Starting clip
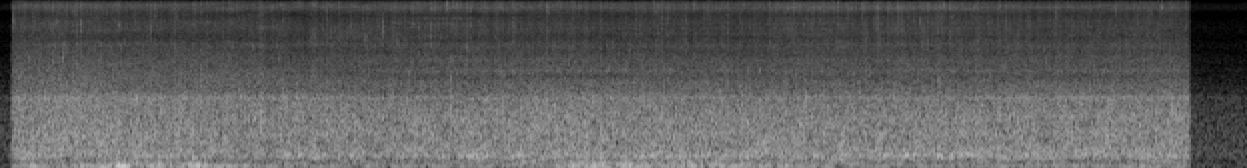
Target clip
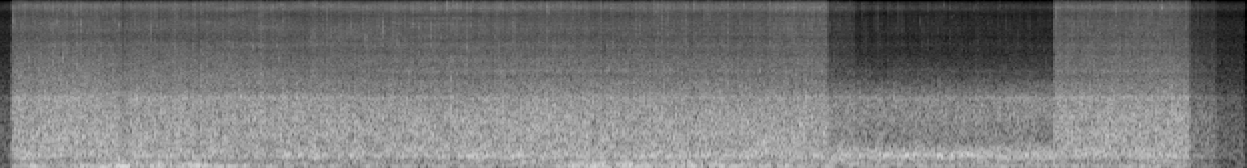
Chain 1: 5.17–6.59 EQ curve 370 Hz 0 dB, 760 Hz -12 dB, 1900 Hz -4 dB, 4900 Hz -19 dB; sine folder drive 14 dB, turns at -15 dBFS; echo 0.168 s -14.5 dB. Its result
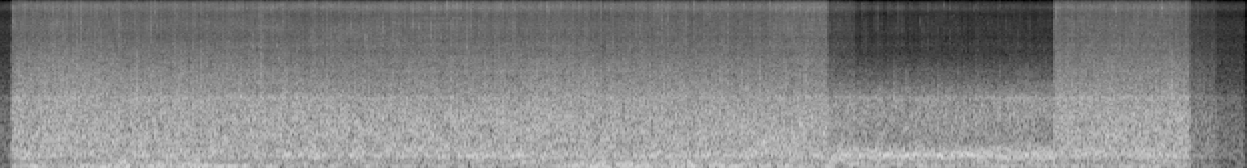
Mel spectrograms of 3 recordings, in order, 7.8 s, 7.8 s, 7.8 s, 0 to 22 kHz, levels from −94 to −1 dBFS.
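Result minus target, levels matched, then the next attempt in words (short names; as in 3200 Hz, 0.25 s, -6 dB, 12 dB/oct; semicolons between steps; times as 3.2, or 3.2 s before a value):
sine folder: distortion +10 dB
5.17–6.59 EQ curve 370 Hz 0 dB, 760 Hz -12 dB, 1900 Hz -4 dB, 4900 Hz -19 dB; sine folder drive 8 dB, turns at -15 dBFS; echo 0.168 s -14.5 dB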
